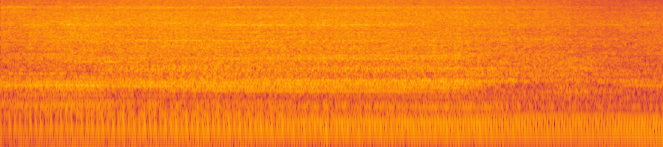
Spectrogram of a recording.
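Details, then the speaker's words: Pontiac just after fitting a replacement for the failed starter: engine starts and settles into a smooth, even idle with a steady low beat and no misses, knocks or odd noises; normal idle. "But I'm gonna take this off, put it up there, and hopefully that'll fix it. I don't know. Hell yeah, brother. It's alive."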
